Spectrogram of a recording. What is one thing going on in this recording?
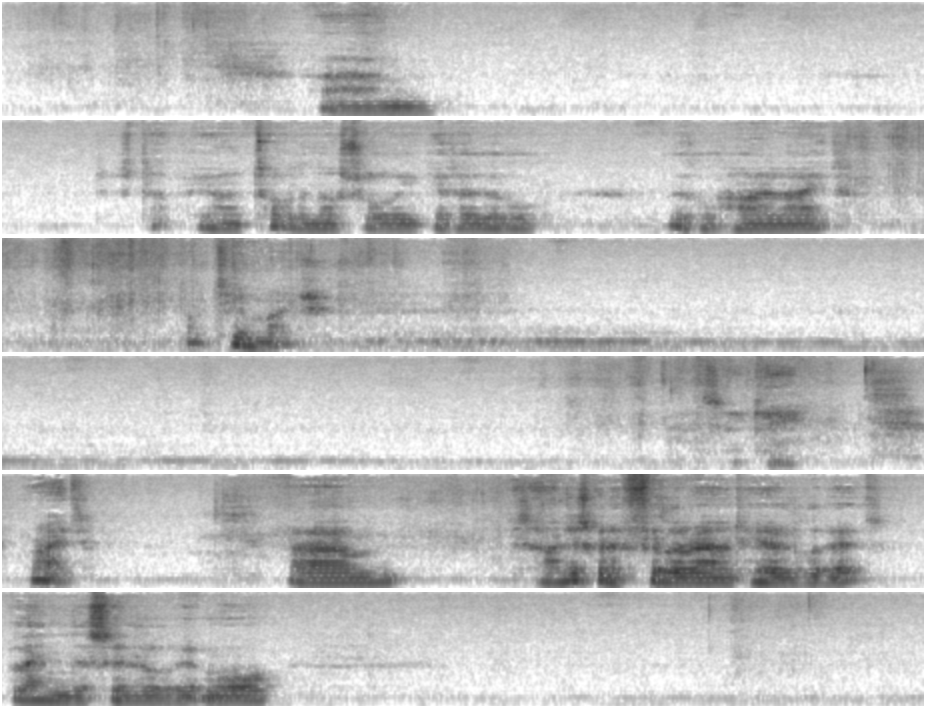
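A brush dabs softly on paper.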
